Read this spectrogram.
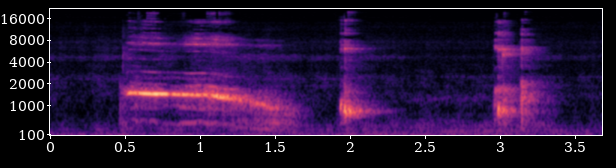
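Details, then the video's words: A pet female Congo African Grey Parrot, three years old, makes a long whistle that slides gently downward, then a short squawky note and a quick pair of chattering syllables in a quiet room. "African Grey Talking Baby Parrot"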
